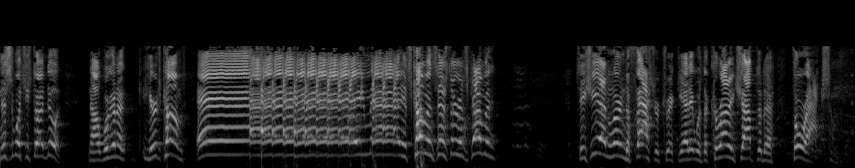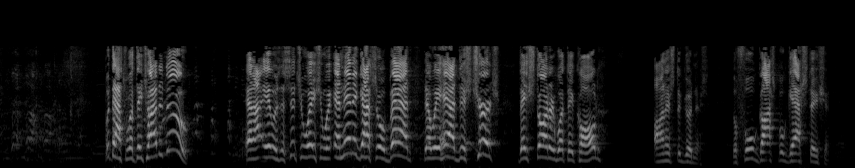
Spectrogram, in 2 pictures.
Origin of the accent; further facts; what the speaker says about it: Ohio, United States; I'm from Ohio originally.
